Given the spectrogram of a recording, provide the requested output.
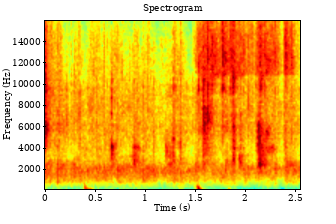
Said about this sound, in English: let's put our hands together and give a thunderous applause as we welcome Pastor Mo to the stage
